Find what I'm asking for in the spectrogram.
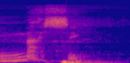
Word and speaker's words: gnashing: For me, I like calling it gnashing because the G is very important. Gnashing of teeth. I don't know why they don't pronounce the G.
